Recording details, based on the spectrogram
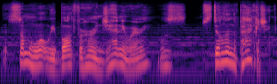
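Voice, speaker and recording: Exasperated father with animated pitch, man acting. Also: brisk, lightly acted. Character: bitter, exasperated middle-aged father of a runaway. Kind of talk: audio drama acting. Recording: music under the dialogue.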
